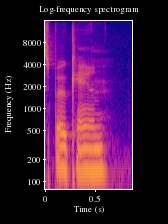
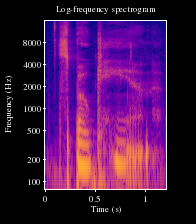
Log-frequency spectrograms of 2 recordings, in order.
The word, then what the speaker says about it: Spokane: It's Spokane. – Spokane.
